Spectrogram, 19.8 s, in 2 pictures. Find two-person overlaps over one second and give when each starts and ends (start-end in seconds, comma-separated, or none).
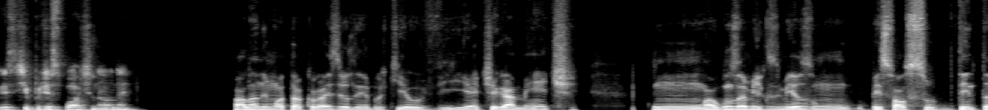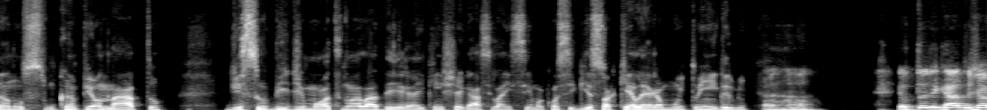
none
